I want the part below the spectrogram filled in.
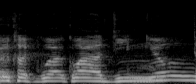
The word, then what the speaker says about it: Guadagnino: Luca Guadagnino.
